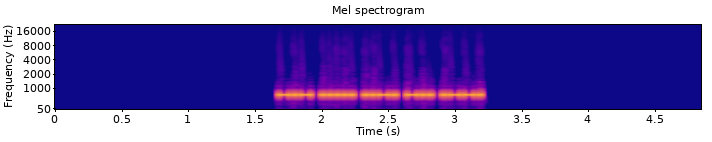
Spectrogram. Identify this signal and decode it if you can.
Morse code, heard as a keyed tone, about 46 wpm, 700 Hz. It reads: K5FDP
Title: USA Call Signs - 5 Characters - 45wpm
